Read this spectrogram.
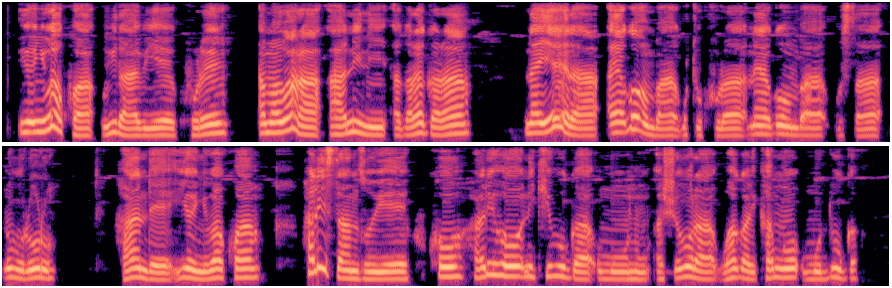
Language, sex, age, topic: Rundi, male, 18-24, education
